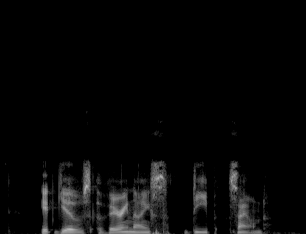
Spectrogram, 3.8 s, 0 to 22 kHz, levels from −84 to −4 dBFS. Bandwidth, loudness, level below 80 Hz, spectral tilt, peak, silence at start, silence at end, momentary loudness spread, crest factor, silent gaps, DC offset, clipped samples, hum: 11 kHz; -36 LUFS; -66 dBFS; -3.5 dB/octave; -16 dBFS; 0.5 s; 0.5 s; 10 LU; 24 dB; none; under 0.1%; under 0.1%; none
